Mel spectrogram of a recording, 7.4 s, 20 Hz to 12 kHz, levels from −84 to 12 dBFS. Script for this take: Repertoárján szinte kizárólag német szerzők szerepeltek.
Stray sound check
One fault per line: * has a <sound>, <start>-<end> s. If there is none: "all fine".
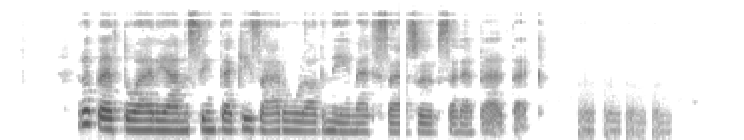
* has a dropout, 4.0-4.1 s
* has a laugh, 5.8-6.7 s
